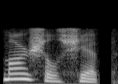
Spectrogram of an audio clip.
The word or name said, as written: marshalship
